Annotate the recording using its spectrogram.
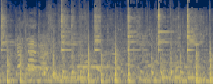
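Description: Hand percussion struck in a steady rhythm of about three strokes a second, with a ringing metal tone like a bell, under the calls of a crowd of voices.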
